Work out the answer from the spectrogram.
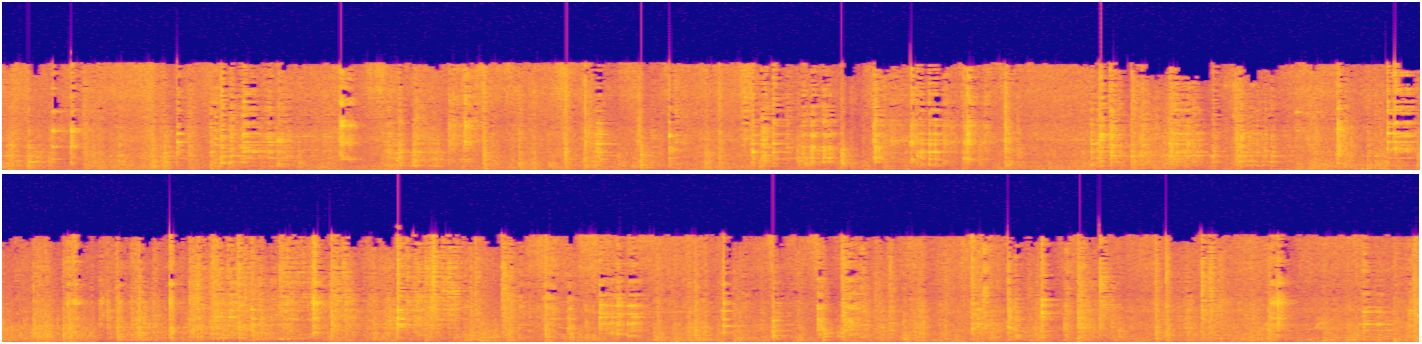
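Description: Fast, continuous clatter of metal pots, pans and dish racks being handled and knocked together at a commercial dish sink.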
